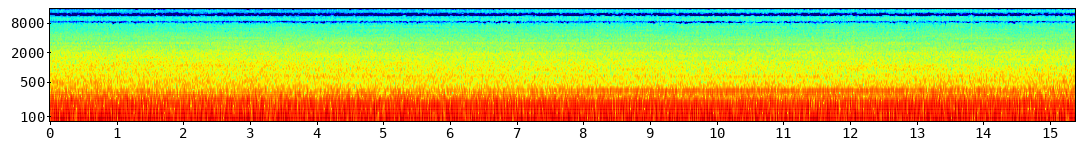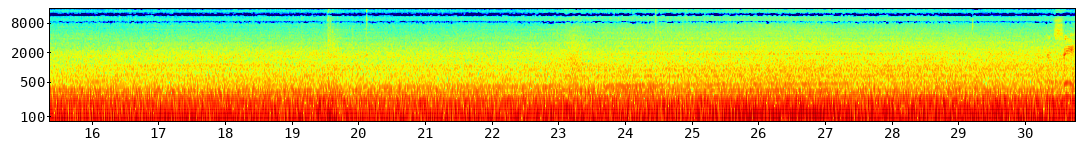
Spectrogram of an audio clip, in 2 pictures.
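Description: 1964 Plymouth Valiant cruising, heard from inside the cabin: a steady, nice and quiet low hum of engine and tyres. Over the last ten seconds the engine note rises slowly in pitch as the car gathers speed.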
